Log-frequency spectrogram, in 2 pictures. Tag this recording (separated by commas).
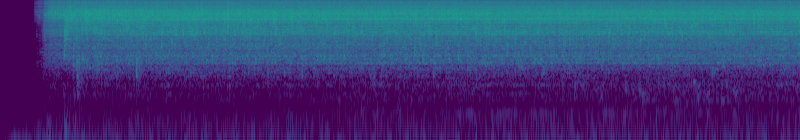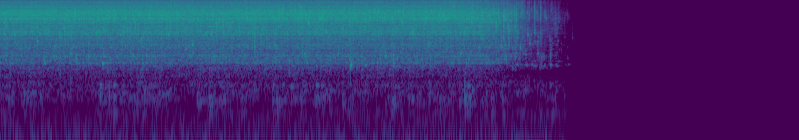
faucet, home sounds, Sink (filling or washing)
